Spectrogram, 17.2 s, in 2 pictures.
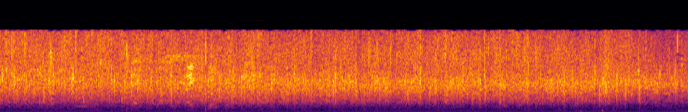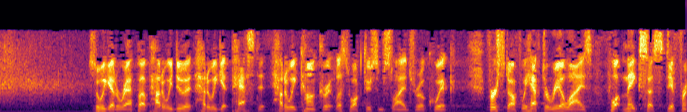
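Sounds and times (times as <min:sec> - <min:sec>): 
audience applause: 0:00.0 - 0:09.6
speech: 0:09.8 - 0:17.1.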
